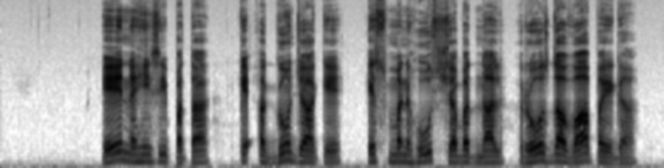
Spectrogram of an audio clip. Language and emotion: Punjabi, neutral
